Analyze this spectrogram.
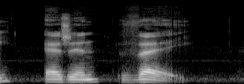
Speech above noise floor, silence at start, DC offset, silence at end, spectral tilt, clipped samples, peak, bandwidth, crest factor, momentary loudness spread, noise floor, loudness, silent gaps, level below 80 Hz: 34 dB; 0 s; under 0.1%; 0.6 s; -4 dB/octave; under 0.1%; 0 dBFS; 16.5 kHz; 20 dB; 17 LU; -52 dBFS; -19 LUFS; none; -66 dBFS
